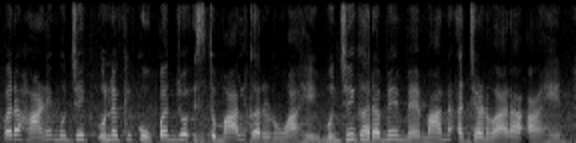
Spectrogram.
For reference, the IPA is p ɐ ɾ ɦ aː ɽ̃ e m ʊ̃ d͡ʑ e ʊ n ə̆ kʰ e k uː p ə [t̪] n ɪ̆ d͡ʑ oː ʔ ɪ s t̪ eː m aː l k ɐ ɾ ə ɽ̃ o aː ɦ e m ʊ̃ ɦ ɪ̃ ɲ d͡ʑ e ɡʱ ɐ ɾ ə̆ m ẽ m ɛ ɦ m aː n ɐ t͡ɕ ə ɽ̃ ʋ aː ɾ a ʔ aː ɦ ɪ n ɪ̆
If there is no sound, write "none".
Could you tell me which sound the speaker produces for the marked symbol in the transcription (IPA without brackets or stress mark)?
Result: none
